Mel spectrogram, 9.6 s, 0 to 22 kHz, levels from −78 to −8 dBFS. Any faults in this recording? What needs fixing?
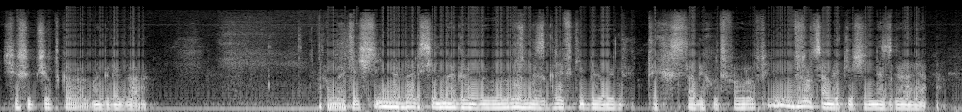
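A block size mismatch (padded) runs throughout. One stage writes short blocks into 512-sample reads and pads them with zeros. This causes a 93.8 Hz buzz and plays about 6% slow at normal pitch. Match the block sizes of the writing and reading stages.

Frames out of order occur at 7.55 to 7.61 s and 9.25 to 9.48 s. Neighbouring runs of frames play swapped, giving garbled flutter. Sequence frames by timestamp before decoding.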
